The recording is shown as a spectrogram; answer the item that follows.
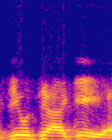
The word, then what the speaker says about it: Tiohtià:ké: oui, Diodagé, avec, euh, en fait, comme je disais à quelqu'un hier, c'est, c'est des T et des, euh, K, mais il faut prononcer des D et des G.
